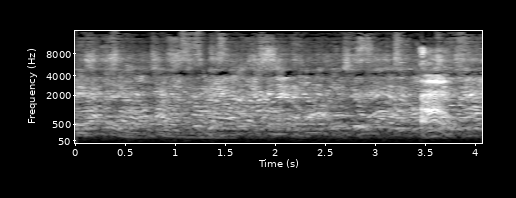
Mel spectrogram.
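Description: A steady babble of many people talking at once: crowd chatter in a busy indoor space.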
